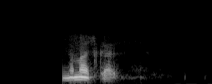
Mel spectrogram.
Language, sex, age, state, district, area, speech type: Hindi, male, 60+, Uttar Pradesh, Lucknow, rural, conversation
